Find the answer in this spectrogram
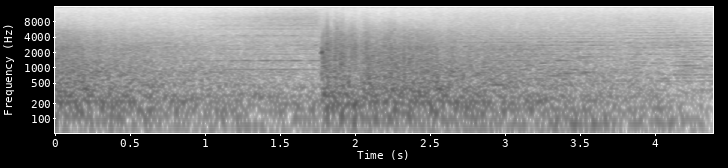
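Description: Heavy naval guns firing: one deep boom about two seconds in, and the fading rumble of an earlier boom at the start, each rumble dying away over about two seconds.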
